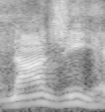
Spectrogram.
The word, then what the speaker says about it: Najee: But Najee Harris, which he confirmed on the Adam Schefter podcast this week, that, you know, that's how you pronounce his name.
